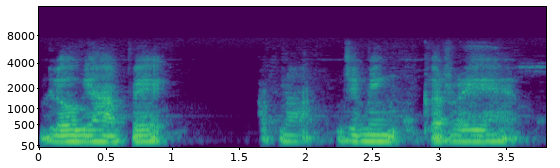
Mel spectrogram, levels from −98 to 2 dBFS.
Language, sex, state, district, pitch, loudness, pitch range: Chhattisgarhi, male, Chhattisgarh, Bilaspur, 120 Hz, -28 LUFS, 120-130 Hz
